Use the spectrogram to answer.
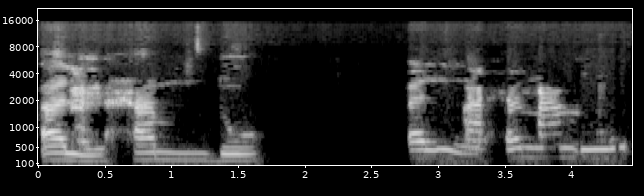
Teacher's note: লাম এর মধ্যেও সাউন্ডটা একটু আংশিক জারি থাকছে মিমের মধ্যেও আংশিক জারি থাকছে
